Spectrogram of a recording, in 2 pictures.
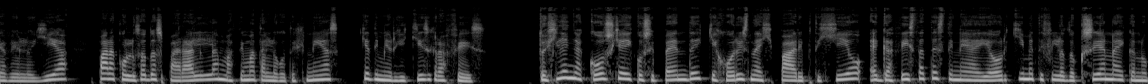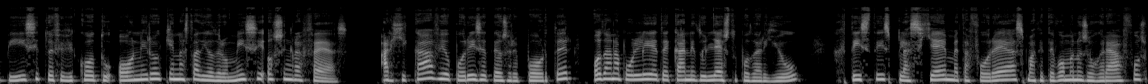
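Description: All the way through this speech there's imaging from linear upsampling, which fits audio raised from 24 kHz to 44.1 kHz by joining samples with straight lines. That dulls the top end and leaves a mirrored image between 12 kHz and 24 kHz, roughly 30 dB down, heard as a metallic shimmer on sibilants.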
